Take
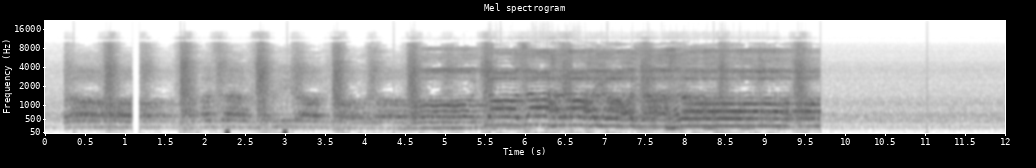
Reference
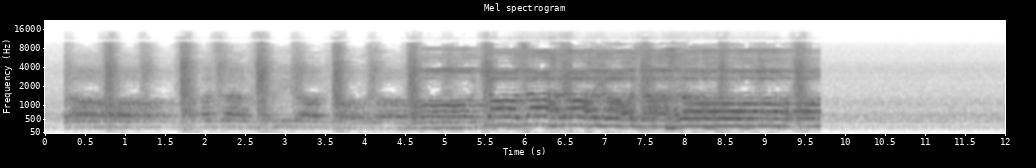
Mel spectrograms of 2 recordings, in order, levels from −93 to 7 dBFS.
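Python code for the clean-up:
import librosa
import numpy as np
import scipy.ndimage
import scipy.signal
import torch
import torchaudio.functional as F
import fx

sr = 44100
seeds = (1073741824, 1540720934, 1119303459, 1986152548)

y = fx.fix_declip(x, sr, threshold_db=-20.0)
y = fx.fix_declick_ar(y, sr, threshold=10.0)
y = fx.highpass(y, sr, hz=140.0, slope=24, at=(2.24, 2.36), fade=0.02)
y = fx.highpass(y, sr, hz=140.0, slope=24, at=(2.96, 3.08), fade=0.02)
y = fx.fix_ambience(y, sr, seeds[0], print_start_s=9.74, print_end_s=10.24, start_s=1.09, end_s=1.18)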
